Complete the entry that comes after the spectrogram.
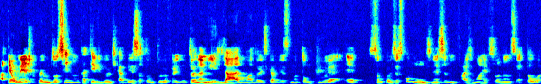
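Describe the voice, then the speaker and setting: Talking at a very fast pace with hardly any pauses, a man uses lively intonation in a somewhat breathy voice at medium pitch. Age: 60s. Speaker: brain tumor survivor, retired IT worker. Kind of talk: interview testimony.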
